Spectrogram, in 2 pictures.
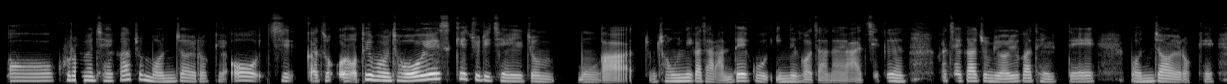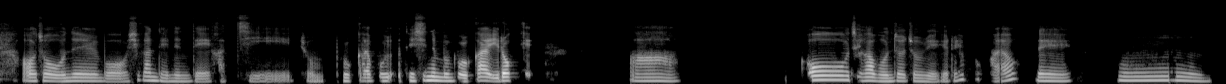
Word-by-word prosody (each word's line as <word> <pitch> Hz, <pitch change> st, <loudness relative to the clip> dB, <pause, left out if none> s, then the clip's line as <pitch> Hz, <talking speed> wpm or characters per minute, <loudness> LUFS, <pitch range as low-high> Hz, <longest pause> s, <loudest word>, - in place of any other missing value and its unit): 어, 170 Hz, 0 st, -2 dB
그러면 195 Hz, +1 st, -1 dB
제가 180 Hz, +5 st, -2 dB
좀 220 Hz, -5 st, -1 dB
먼저 145 Hz, +2 st, -1 dB
이렇게 140 Hz, 0 st, -7 dB
어 185 Hz, -2 st, +3 dB
지 165 Hz, -, -6 dB, 0.2 s
그러니까 -, -, 0 dB
저 -, -, -3 dB
어 -, -, +6 dB
어떻게 230 Hz, -1 st, +4 dB
보면 185 Hz, -3 st, +5 dB
저의 185 Hz, +8 st, +8 dB
스케줄이 235 Hz, -8 st, -1 dB
제일 145 Hz, -4 st, 0 dB
좀 135 Hz, -3 st, -3 dB, 0.2 s
뭔가 110 Hz, -4 st, 0 dB, 0.2 s
좀 125 Hz, -, -12 dB
정리가 150 Hz, +1 st, +1 dB
잘 130 Hz, -4 st, -4 dB
안 105 Hz, +5 st, -4 dB
되고 155 Hz, -2 st, +2 dB
있는 135 Hz, +1 st, -2 dB
거잖아요 100 Hz, -4 st, -5 dB
아직은. 140 Hz, +9 st, -3 dB, 0.4 s
제가 155 Hz, 0 st, +1 dB
좀 155 Hz, -2 st, -2 dB
여유가 140 Hz, +3 st, +1 dB
될 130 Hz, -5 st, -6 dB
때 135 Hz, +1 st, -4 dB, 0.3 s
먼저 140 Hz, 0 st, 0 dB
이렇게 125 Hz, +2 st, -6 dB, 0.3 s
"어, 165 Hz, -, +1 dB
저 165 Hz, 0 st, +1 dB
오늘 155 Hz, +1 st, +1 dB
뭐 135 Hz, -2 st, -3 dB
시간 185 Hz, +4 st, -2 dB
되는데 140 Hz, -4 st, -5 dB
같이 -, -, -12 dB
좀 -, -, -9 dB
볼까요? 160 Hz, +1 st, -2 dB
볼 165 Hz, +1 st, -2 dB
되시는 180 Hz, +2 st, +3 dB
분 165 Hz, -1 st, +2 dB
볼까?" 165 Hz, +3 st, +4 dB
이렇게 175 Hz, -, +4 dB, 1.0 s
아. 165 Hz, -1 st, -2 dB, 1.3 s
어, 205 Hz, +1 st, +6 dB
제가 175 Hz, -2 st, +1 dB
먼저 150 Hz, +1 st, -1 dB
좀 150 Hz, -2 st, -4 dB
얘기를 125 Hz, +9 st, -5 dB
해 -, -, -3 dB
볼까요? 230 Hz, -1 st, -6 dB
네. 160 Hz, -1 st, -1 dB, 0.5 s
음. 185 Hz, -4 st, -2 dB
160 Hz, 265 characters per minute, -22 LUFS, 140-180 Hz, 1.3 s, 저의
